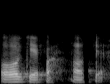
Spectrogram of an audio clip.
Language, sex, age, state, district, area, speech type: Tamil, male, 30-45, Tamil Nadu, Pudukkottai, rural, conversation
